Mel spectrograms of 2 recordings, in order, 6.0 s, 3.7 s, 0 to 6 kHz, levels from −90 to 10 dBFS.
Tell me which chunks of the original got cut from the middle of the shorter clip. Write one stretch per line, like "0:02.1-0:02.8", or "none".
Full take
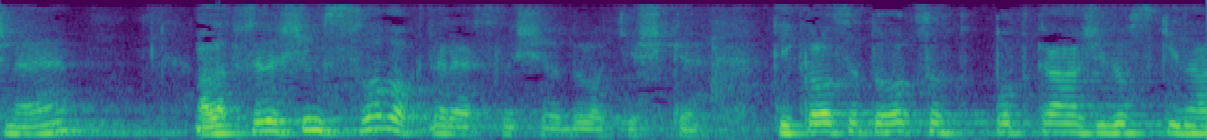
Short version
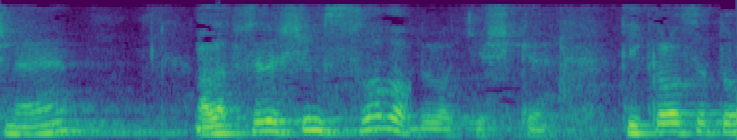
0:02.0-0:02.8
